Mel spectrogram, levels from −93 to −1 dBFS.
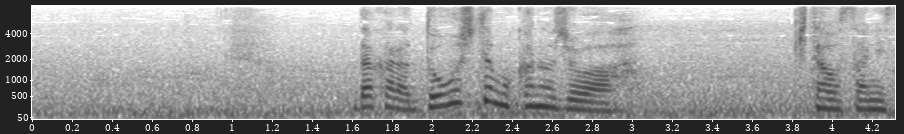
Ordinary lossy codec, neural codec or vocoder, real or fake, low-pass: none; none; real; none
